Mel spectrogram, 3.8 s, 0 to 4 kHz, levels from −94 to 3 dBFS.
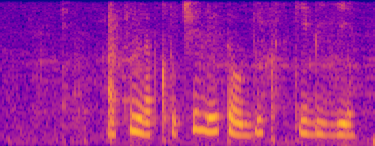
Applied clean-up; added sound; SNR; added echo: none; none; none; none.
